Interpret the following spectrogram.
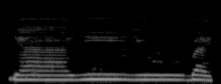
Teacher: Huruf yang keluar dari tengah lisan disentuh dengan langit-langit.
